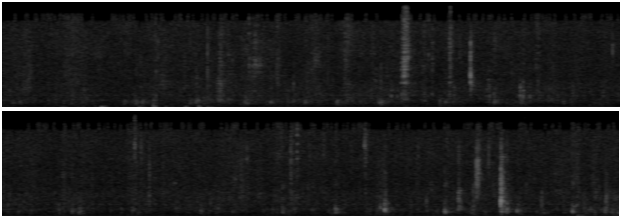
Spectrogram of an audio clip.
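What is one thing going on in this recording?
Boots step and shuffle on a hard floor.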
